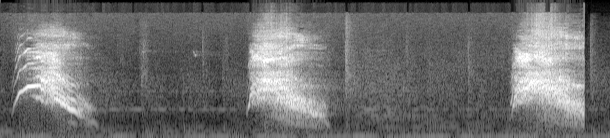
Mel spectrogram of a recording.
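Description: Three loud, raspy puma screams start high and fall away, each lasting over half a second and spaced about two seconds apart. A faint steady low hum runs underneath.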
